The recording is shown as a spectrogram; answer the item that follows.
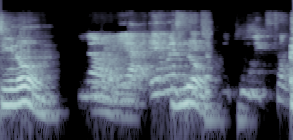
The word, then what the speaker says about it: Inon: Natalie, is it Inon? Am I saying that right? Inon, yeah, Inon and Natalie. It's a tricky Hebrew. It's Inon.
